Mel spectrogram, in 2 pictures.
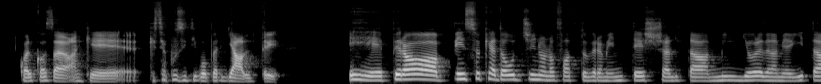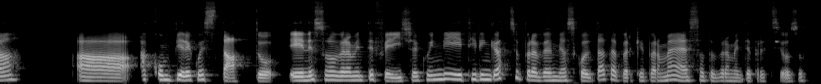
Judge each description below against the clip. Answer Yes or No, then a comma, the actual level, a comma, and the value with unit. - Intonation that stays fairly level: No, average, 4.0 semitones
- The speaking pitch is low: No, high, 190 Hz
